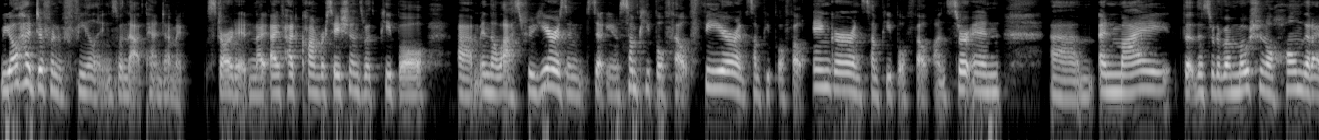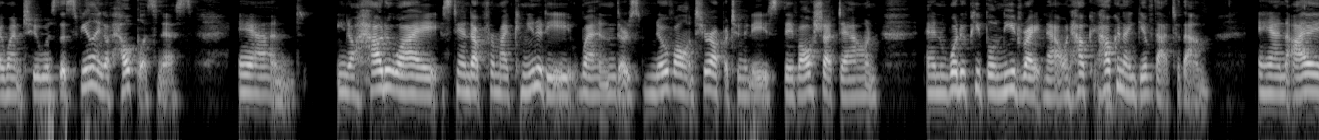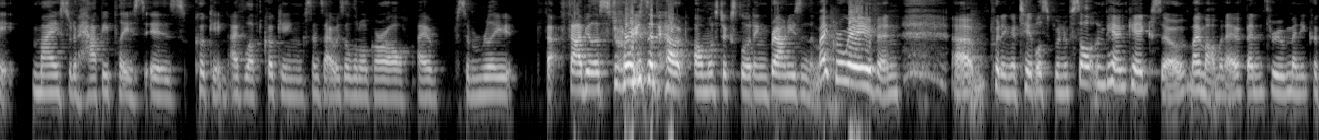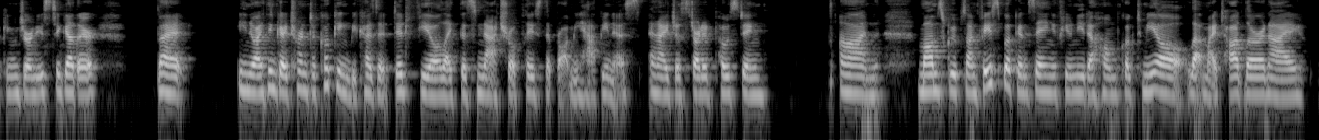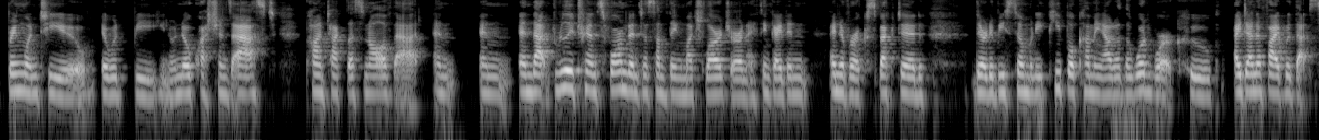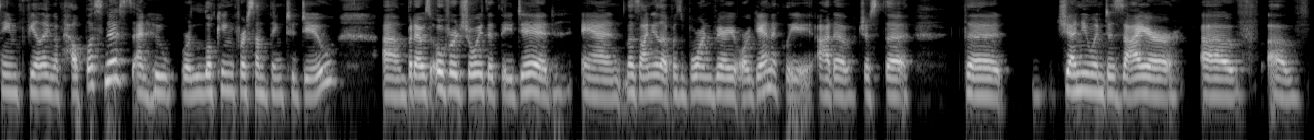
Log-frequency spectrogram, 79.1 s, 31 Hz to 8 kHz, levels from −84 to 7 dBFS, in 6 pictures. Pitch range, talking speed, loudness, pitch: 190-220 Hz, 210 wpm, -19 LUFS, 200 Hz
